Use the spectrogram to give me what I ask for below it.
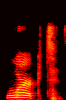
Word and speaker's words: worked: one there Margaret work worked worked worked worked so work with a little T at the end worked worked worked worked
